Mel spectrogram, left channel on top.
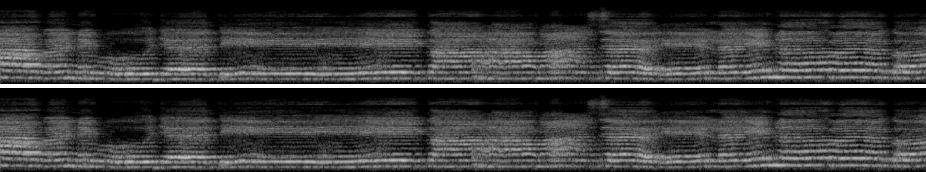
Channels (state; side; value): identical; both; correlation 1.00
